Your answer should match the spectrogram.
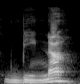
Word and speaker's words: bina: So it's pronounced bina. Say it with me.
